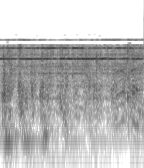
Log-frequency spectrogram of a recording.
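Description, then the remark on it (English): Emergency alarm bells ring continuously throughout a training center at a steady high pitch, unbroken for the whole stretch, over a busy murmur of voices and running feet as men rush to the main hall. “A few moments after that, bells rang throughout the center, followed by the sounds of running feet as the men rushed to the main hall for instructions.”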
